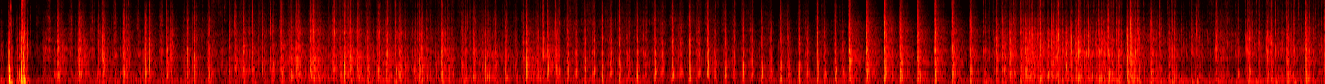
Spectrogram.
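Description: Fingertips tap and rub the faces of a small, hollow, light cardboard packaging box printed in green and yellow. Dozens of quick, dry taps come in a fast, steady patter with very short decay. A brighter rubbing hiss swells near the end.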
